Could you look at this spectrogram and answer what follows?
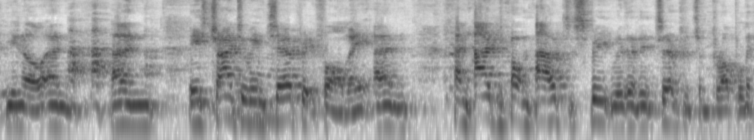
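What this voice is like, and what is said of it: Northern English accent. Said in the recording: “I've got this North Country accent,”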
